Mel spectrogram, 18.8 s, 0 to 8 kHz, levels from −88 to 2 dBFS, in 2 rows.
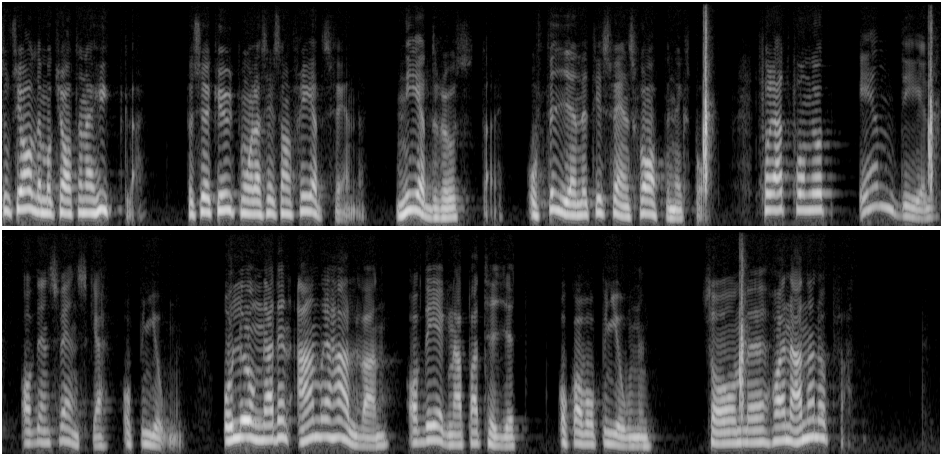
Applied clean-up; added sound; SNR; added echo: neural mask model RNNoise.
